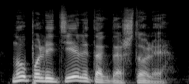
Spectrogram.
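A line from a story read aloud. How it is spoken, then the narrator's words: Grumbling. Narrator (Russian): проворчал Джейсон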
